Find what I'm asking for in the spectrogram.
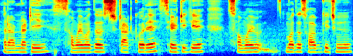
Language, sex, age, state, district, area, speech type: Bengali, male, 45-60, West Bengal, Nadia, rural, spontaneous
